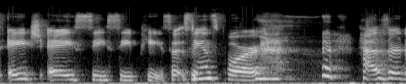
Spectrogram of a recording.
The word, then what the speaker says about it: HACCP: how do you say is it HP it's hacp so it stands for hazard analysis critical control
